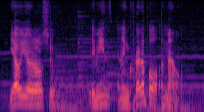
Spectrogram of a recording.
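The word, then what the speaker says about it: 八百万: what's that Yahoo yo it's written as 8 million and pronounce yo yo zoo it means an incredible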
